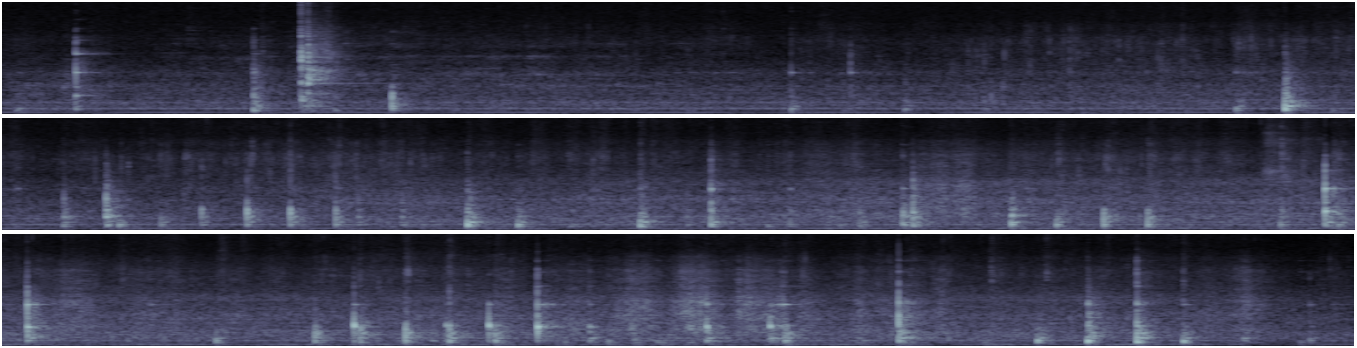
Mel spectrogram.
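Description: Wooden spoon stirring flour into a wet dough mixture in a glass bowl, knocking irregularly against the glass again and again through most of the second half. A few sharper clinks in the first seconds as flour is tipped in from a metal measuring cup. A low steady hum runs underneath.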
